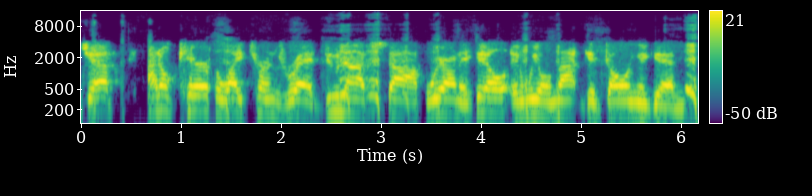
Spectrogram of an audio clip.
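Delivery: plain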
